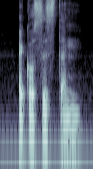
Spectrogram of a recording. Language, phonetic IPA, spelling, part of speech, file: Polish, [ˌɛkɔˈsɨstɛ̃m], ekosystem, noun, Pl-ekosystem.ogg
